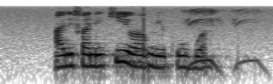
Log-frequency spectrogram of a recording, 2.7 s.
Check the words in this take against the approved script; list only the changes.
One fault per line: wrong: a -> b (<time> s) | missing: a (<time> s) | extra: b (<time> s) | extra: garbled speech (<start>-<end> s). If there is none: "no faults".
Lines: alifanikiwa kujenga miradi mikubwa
missing: kujenga miradi (1.5 s)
